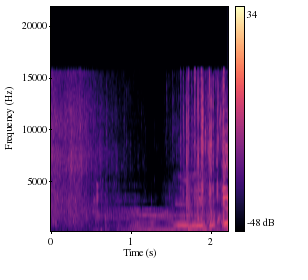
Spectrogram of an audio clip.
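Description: A person's low, drawn-out groaning voice, going higher near the end, over thick slime sloshing in a pool.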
